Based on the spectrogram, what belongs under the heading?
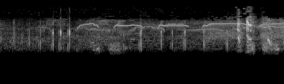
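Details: Edible-nest swiftlets, in a context of swiftlet nesting buildings and raising colony numbers, give thin, high twittering chirps and drawn-out whistled notes, broken by quick clicks, with a faint steady hiss underneath.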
